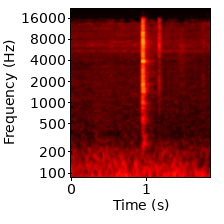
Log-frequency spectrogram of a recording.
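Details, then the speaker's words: Residential gas meter with the furnace running: a big click roughly every 5–8 seconds, the needle jolting with each click, over a quiet hum. The meter is clicking; cause not found, and a gas technician later fixed it. "all right the furnace is running and this is my gas meter and as you can hear every six seconds we get a big click like that maybe every five seconds"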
